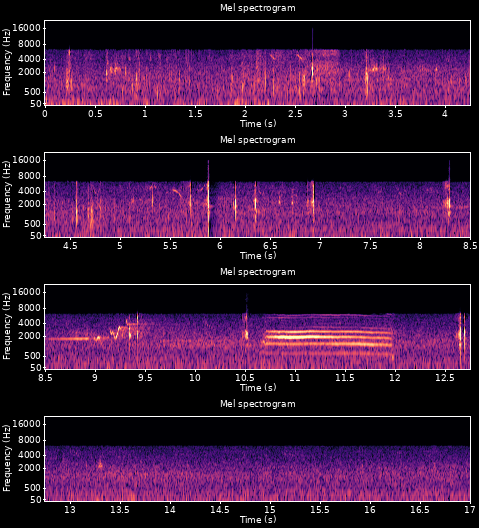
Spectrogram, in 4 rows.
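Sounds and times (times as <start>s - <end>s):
cat meowing: 10.6s - 12.0s.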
